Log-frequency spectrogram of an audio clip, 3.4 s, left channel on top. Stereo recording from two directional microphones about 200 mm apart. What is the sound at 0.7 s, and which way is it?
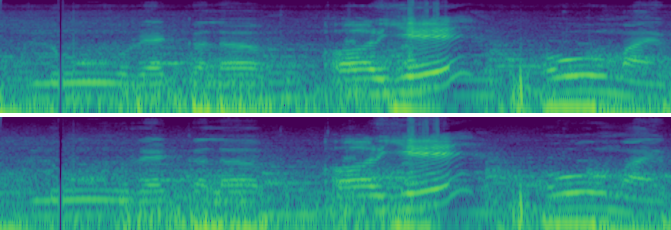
Speech, 5° left (ahead or behind).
